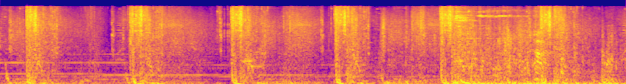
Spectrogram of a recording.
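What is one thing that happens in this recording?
Game spell effects crackle and burst in quick bursts during a fight.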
